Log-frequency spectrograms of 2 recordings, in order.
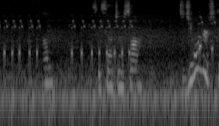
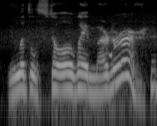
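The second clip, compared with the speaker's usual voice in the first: put-on loud gruff Russian sailor accent; suspicious Russian sailor, loud; 8 dB louder than usual. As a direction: bark it out in a thick Russian accent. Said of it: "I lost the accent".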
